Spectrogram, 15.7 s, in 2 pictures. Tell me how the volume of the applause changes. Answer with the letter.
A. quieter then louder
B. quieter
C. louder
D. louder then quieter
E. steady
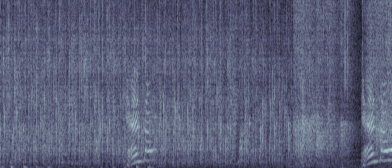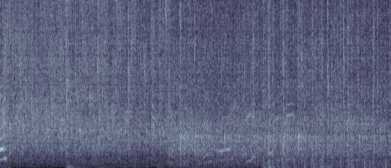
E.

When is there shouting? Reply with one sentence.
The shouting can be heard from 2.5 to 3.1 s, from 7.2 to 8.1 s and from 11.8 to 13.8 s.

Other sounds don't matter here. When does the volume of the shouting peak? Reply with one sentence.
The volume of the shouting peaks at 8 seconds.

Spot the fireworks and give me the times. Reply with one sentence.
The fireworks can be heard from 13.1 to 15.6 s.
